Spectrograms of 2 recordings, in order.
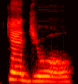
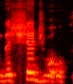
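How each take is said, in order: First: It is said with an American 'sk' sound. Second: It is said with a British pronunciation. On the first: "here in, in America, we pronounce it with like an S K" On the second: "I love the British one"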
